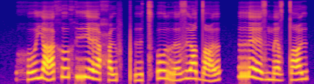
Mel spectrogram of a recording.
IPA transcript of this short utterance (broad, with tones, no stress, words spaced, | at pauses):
ho˩˧ja˧˩˧ xɤ˥xrʲɛː˥˨ħɨː˩f pʼɨ˩ t͡sʼo˥rə˩˧zɨ˥jdˤə˧˩˧ | rɛː˥˨zmɛ˩ztˤɨ˩˧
